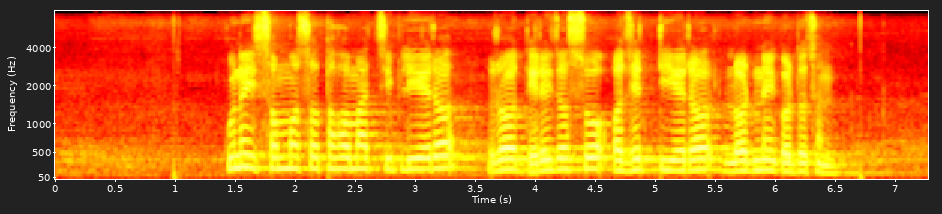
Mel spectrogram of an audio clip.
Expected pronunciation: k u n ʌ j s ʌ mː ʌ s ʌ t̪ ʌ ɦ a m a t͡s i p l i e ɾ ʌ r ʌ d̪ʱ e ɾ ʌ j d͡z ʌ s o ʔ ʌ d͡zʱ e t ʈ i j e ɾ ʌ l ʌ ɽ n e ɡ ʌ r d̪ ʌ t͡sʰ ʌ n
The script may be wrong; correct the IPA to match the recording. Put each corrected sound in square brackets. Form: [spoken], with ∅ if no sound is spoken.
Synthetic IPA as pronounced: k u n ʌ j s ʌ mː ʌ s ʌ t̪ ʌ ɦ [ʌ] m a t͡s i p l i e ɾ ʌ r ʌ d̪ʱ e ɾ ʌ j d͡z ʌ s o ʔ ʌ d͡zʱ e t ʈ i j e ɾ ʌ l ʌ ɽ n e ɡ ʌ r d̪ ʌ t͡sʰ ʌ n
